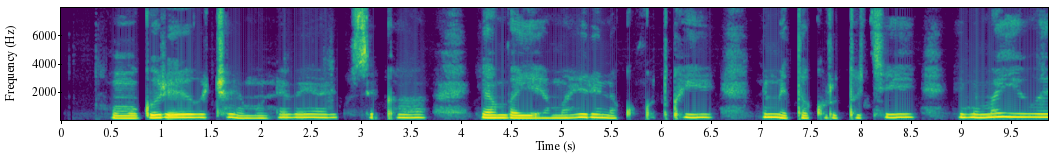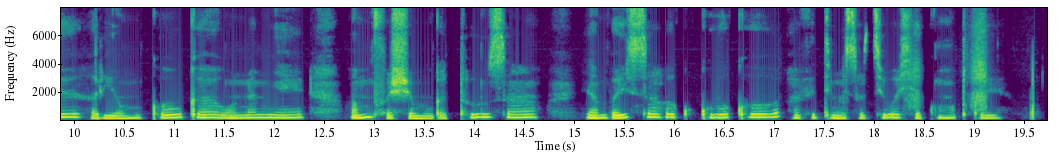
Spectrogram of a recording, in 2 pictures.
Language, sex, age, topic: Kinyarwanda, male, 18-24, health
